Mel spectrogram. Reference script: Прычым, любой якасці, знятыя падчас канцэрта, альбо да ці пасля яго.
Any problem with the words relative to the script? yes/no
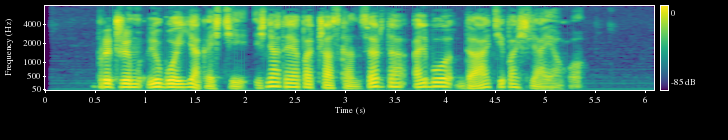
no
